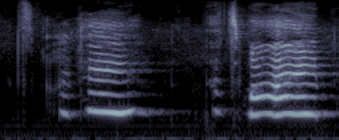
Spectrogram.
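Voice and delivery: very high, tiny mock reassurance; starstruck squeak. Fan forgiving singer who stepped on her, squeaky. Acting herself starstruck after apology.

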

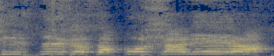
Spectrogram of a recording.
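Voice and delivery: grito irritado e mais agudo. Real, not acted. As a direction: berrando para desligarem. Manda desligar aos gritos. (grito bravo)

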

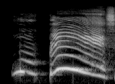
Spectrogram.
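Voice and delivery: high, loud cry of discovery; excited exclamation. A narrator's reading. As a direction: exclaim it loudly, pitch soaring. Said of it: "exclama Topolín". (exclamación aguda y entusiasmada)

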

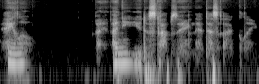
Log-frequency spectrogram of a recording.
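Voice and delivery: hushed, unvoiced whisper into the ear; God's whisper. God privately correcting her for saying ugly things, whispered. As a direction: whisper a gentle correction, very softly. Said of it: "Sometimes God whispers us".

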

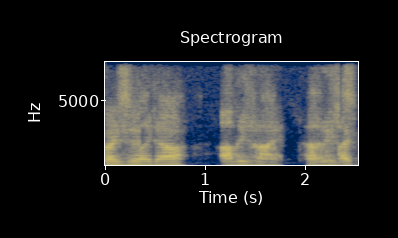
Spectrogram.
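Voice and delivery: soft, slurred tipsy mumble; fading drunk imitation, very quiet; drunk and high. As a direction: mimic someone woozy, barely audible. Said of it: "like, fully drunk and high".

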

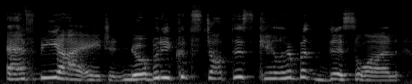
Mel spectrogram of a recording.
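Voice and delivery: slow dramatic trailer announcer, lightly done; dramatic announcer intro. Retold or imitated. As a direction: hype up the agent like a TV intro. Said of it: "they do this crazy intro".

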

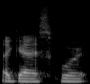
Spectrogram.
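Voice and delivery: yawning through the words; words stretched by a yawn. Real, not acted. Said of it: "I'm sorry for the yawning".

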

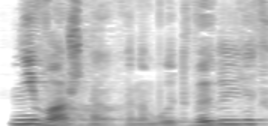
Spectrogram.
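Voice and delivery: plain reading voice

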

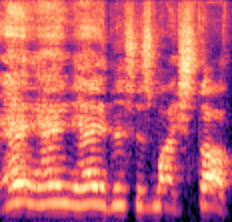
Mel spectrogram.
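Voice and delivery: high-pitched repeated heys; imitated protesting intruder. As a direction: mimic the guy objecting in a high voice.

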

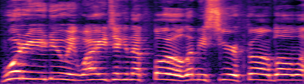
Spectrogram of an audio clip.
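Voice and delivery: loud, high-pitched retold tirade; imitated yelling. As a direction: imitate a man yelling angry demands. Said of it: "he starts yelling".

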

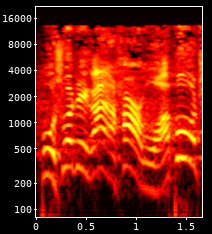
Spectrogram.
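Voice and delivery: hammed-up fussy old man; stubborn old man.

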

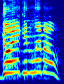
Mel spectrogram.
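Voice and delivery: high, loud eager host; Ty Pennington impression. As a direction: wave them in like a pumped-up host. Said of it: "Ty's like".

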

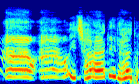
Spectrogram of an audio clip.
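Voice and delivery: high mock cry of pain, kept soft; mimicked scream of pain. Preacher mimics hurt wife's cry, high and soft. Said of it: "she was screaming".

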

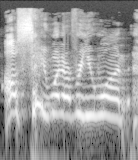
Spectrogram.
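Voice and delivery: put-on high, small child's promise; little girl pleading. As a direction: beg like a heartbroken daughter. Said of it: "she goes".

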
